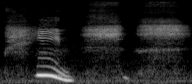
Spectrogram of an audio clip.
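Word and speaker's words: ش: Then we have sheen sound. Sheen, sh sounds starts from sh. It's like shine.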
